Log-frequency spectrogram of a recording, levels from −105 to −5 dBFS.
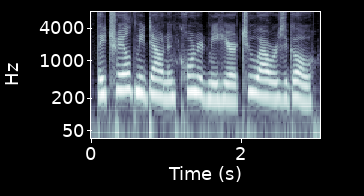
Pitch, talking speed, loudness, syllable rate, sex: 220 Hz, 215 wpm, -15 LUFS, 5.7 syllables/s, female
